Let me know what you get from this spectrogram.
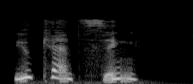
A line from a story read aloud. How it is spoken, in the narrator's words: she croaked, smiling the tiniest bit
